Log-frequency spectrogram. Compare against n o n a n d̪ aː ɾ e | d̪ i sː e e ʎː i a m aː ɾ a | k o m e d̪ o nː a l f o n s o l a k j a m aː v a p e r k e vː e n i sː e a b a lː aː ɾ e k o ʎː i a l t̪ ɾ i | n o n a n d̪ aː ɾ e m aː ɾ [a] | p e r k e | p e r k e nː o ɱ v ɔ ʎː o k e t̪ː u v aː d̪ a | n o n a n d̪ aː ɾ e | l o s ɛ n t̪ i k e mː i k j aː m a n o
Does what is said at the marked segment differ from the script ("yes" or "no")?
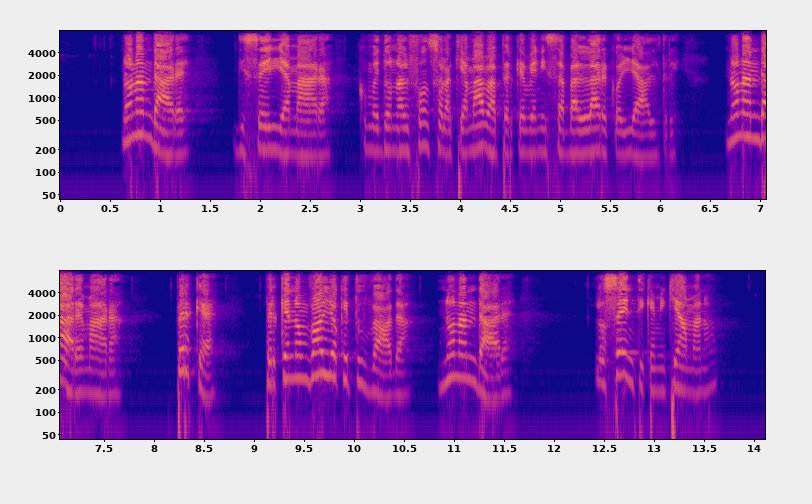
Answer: no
